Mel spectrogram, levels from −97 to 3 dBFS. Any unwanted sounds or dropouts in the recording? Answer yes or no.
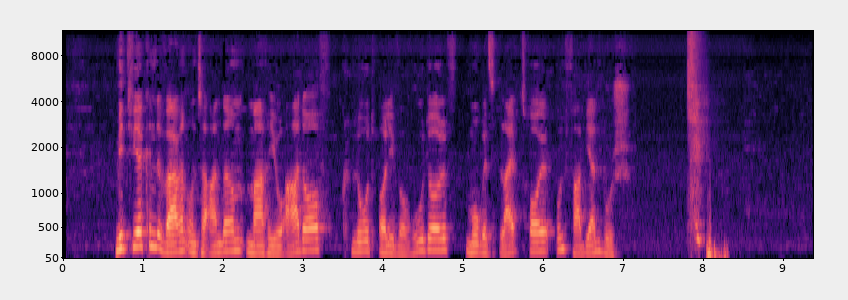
yes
